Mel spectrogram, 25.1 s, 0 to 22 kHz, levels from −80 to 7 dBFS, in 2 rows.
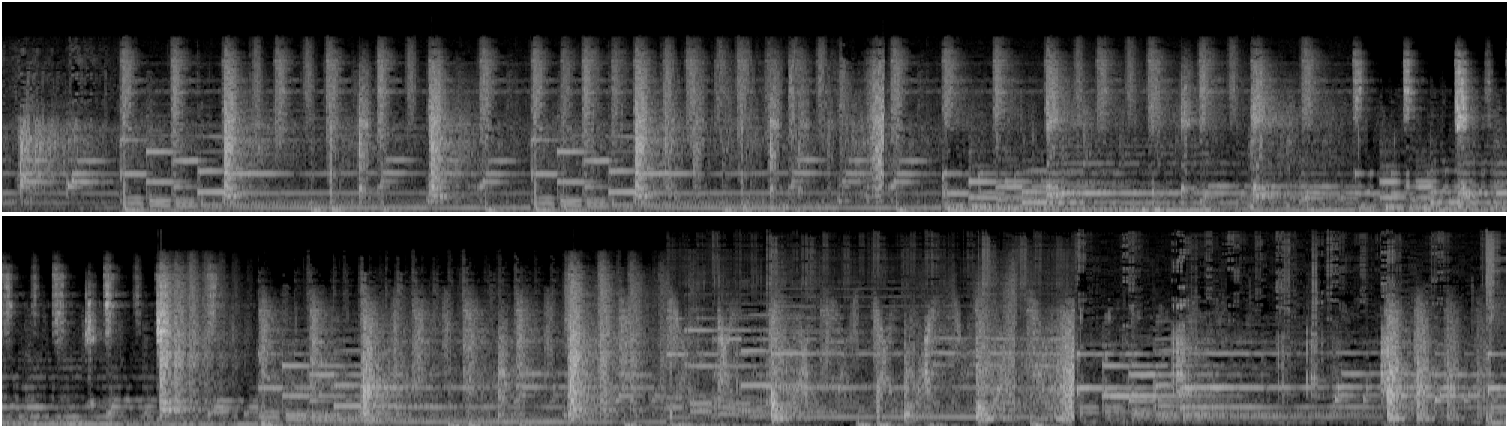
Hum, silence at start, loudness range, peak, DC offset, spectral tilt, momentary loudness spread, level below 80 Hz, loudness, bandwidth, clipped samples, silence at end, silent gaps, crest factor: none; 0 s; 5 LU; 0 dBFS; under 0.1%; -2.5 dB/octave; 9 LU; -40 dBFS; -23 LUFS; 16.5 kHz; under 0.1%; 0 s; none; 24 dB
